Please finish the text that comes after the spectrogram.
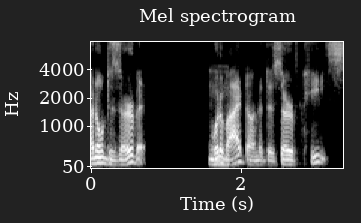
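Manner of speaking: ordinary talk, nothing marked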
